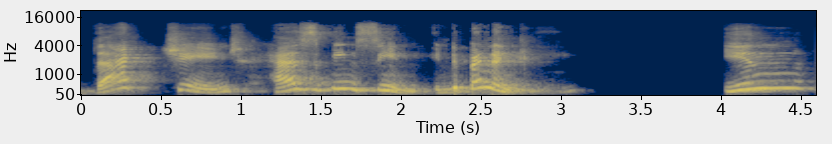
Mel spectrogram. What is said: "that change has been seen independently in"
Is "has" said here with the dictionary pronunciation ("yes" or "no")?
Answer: yes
